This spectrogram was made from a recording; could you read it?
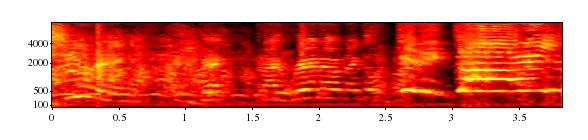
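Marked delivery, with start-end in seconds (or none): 2.6-3.8 much higher, louder, slow hopeful cry; excited shout. Retold or imitated. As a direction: yell it out full of wild hope. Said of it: "I was so excited".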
